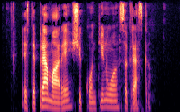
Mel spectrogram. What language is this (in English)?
Romanian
